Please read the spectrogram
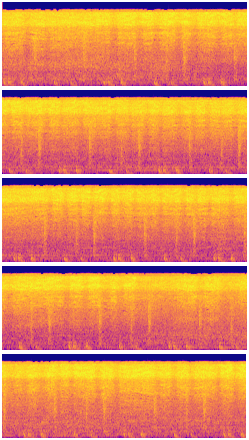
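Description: Airbrush spraying paint onto a t-shirt: a steady, continuous hiss of compressed air, unbroken throughout.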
